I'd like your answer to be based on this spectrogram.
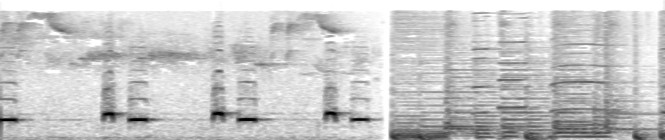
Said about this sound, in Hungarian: Madarak a folytatásban is, mégpedig a már emlegetett kuvikok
